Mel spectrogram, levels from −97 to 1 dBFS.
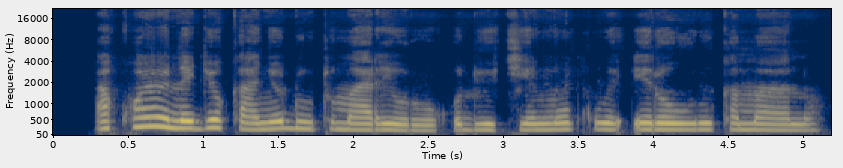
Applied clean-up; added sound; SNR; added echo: neural mask model DeepFilterNet 3.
